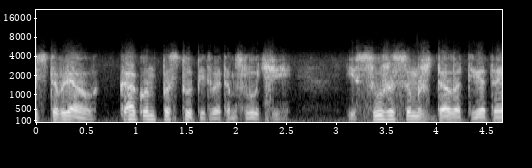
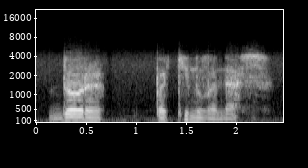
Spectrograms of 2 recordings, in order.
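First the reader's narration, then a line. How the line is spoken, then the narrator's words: Quiet. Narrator (Russian): сказала она тихо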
